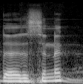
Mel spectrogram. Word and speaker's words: दर्शन: अब उस ज्ञान के ज्ञा के आगे रहने वाले जो दर्शन शब्द का ना है, उसको थोड़ा सा आपको झटका दे करके बोलना है। सम्यक दर्शन ज्ञान चारित्राणि मोक्ष मार्ग, ऐसा ये उच्चारण करना।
